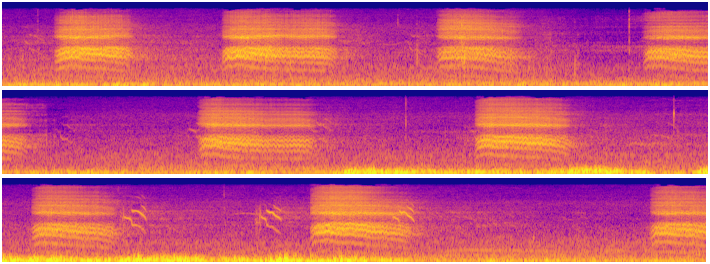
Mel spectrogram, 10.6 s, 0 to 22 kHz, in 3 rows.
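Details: A crow feeding its 2022 young gives harsh, nasal caws, about eight in ten seconds at an uneven pace, over a low rumble of wind.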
